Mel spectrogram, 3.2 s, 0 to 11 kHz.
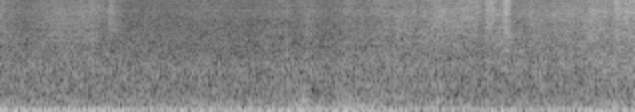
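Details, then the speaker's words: Maserati Ghibli S Q4 creeping around a tight low-speed turn in a parking lot: low, uneven thumps as the tyres grip, drag and snap free against slight suspension give. This is normal tyre scrub, not a fault. "이 쿵쿵 거리는 소리 . 타이어가 끌리다가 튕겨 나오는 현상 입니다 ."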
